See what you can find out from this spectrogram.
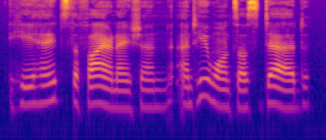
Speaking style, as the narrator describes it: Mai said calmly, as if it didn't shake her to the soul

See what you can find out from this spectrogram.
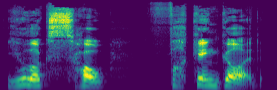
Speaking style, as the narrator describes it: Sid gasps out

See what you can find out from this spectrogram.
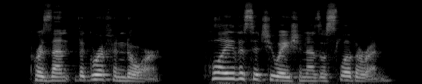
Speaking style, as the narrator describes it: Severus said, his tone calm, even, and meant to be reassuring

